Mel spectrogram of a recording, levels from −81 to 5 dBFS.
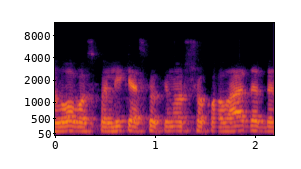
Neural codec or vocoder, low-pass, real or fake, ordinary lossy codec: none; 7.2 kHz; real; Opus, 64 kbps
